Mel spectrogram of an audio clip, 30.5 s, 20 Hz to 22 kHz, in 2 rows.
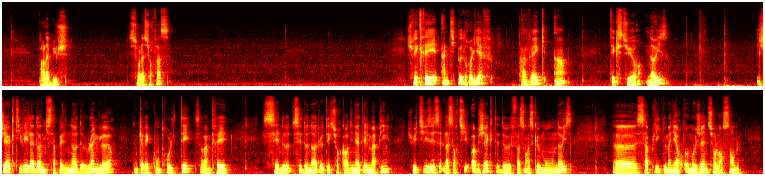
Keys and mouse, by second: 7.9-10.1 drag, 10.2-13.8 ctrl+alt+drag, 11.0 shift+a, 18.6 ctrl+t, 23.0-30.4 drag.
